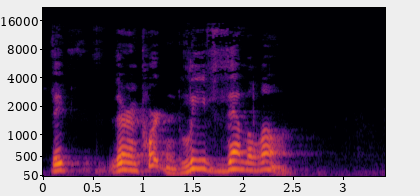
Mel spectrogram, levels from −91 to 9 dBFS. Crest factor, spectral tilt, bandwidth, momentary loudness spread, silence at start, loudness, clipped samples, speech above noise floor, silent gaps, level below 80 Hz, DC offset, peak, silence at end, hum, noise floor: 18 dB; -8 dB/octave; 14 kHz; 11 LU; 0.1 s; -28 LUFS; under 0.1%; 39 dB; none; -64 dBFS; under 0.1%; -12 dBFS; 0.95 s; none; -66 dBFS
